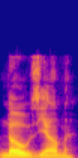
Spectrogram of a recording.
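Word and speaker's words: Ngo Diem: Uh no ZM. That's spelled N O D I E M.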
